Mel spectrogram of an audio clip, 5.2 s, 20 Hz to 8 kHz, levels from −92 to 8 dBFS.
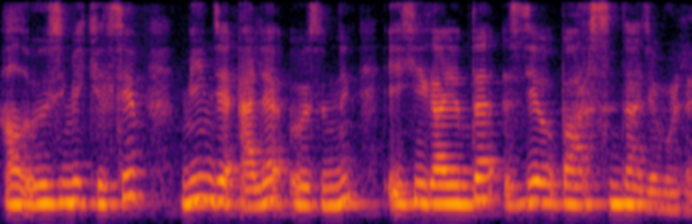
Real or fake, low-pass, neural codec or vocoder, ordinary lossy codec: real; none; none; none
